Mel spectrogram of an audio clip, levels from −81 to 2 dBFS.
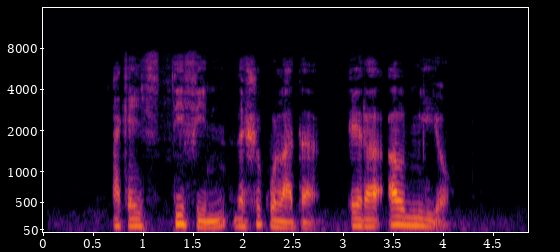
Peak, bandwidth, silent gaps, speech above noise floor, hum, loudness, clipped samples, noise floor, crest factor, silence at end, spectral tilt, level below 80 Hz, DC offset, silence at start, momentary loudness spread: -8 dBFS; 7.8 kHz; none; 36 dB; none; -28 LUFS; under 0.1%; -63 dBFS; 20 dB; 0.8 s; -6.5 dB/octave; -50 dBFS; under 0.1%; 0.7 s; 11 LU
